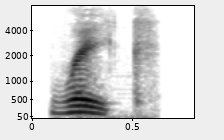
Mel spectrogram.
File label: "rake", english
